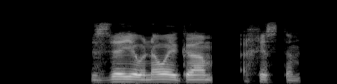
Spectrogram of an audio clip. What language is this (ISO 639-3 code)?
pus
